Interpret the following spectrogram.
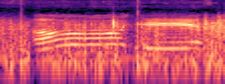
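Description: Wind buffeting the microphone of a moving bicycle's camera. About a third of a second in, a pitched call rises and then holds for about a second, followed by a shorter, lower held tone.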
